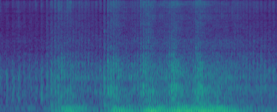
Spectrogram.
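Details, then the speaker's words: Isuzu Panther diesel just started and still cold, at idle after repair of RPM rising and dropping on its own; low, steady clatter with only mild speed swells, settles evenly without shaking. Idle now smooth, no longer hunting like before. "bisa dilihat untuk kondisi stasionernya ini mobil baru hidup ya teman-teman jadi Masih dingin kondisinya Alhamdulillah untuk stasioner udah enak udah gak ginjal ginjal seperti kemarin kondisinya gitu"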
